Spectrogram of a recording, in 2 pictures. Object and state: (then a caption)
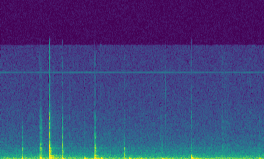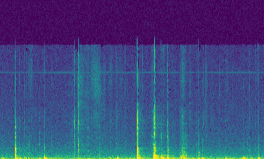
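Solid maple butcher-block table. Both hands tap fast with the fingernails on a large solid maple butcher-block tabletop. Quiet, dry, short taps patter in an irregular stream, with low, woody thumps and a few sharper clicks standing out. Each tap dies away almost at once.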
